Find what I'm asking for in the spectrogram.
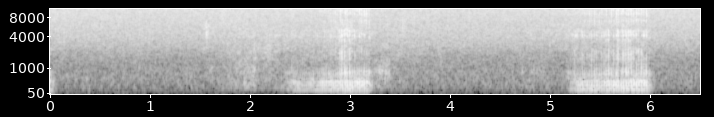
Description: Fast asleep and snoring little Lola the 4 month old Boxer puppy and her big brother Milo the Great Dane sighing at her!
